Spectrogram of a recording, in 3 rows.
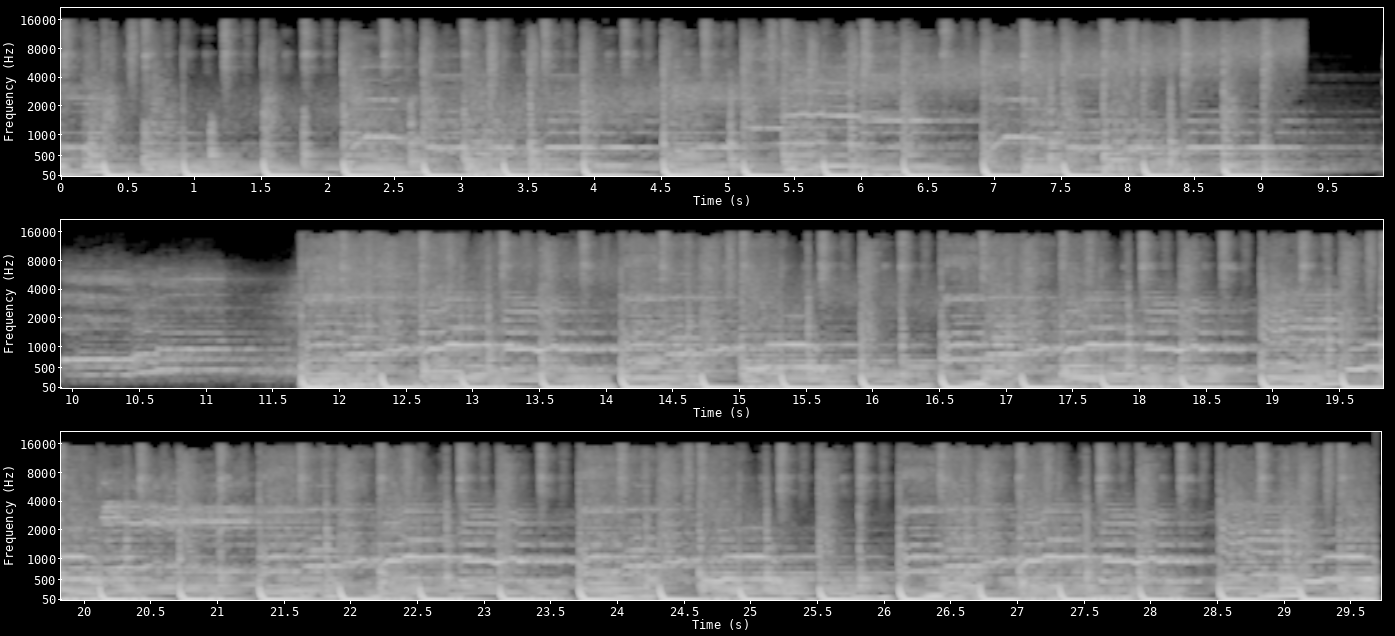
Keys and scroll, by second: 0.8 g, 1.1 Escape, 1.3 a, 3.1 g, 3.6 Escape, 4.9 r, 5.2 x, 7.1 Escape, 8.6 g, 8.7 y, 10.2 Escape, 11.9 r, 12.1 y, 14.5 Escape, 16.6 g, 17.1 Escape, 19.2 r, 19.4 x, 22.3 Escape, 25.2 r, 27.6 Escape.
